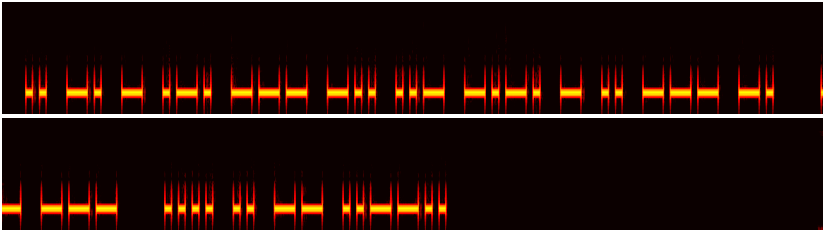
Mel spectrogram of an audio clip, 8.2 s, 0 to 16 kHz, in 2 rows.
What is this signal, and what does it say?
Morse code, heard as a keyed tone, about 34 wpm, 700 Hz. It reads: INTRODUCTION TO HIM?
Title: Sentences from Top 1000 Words 35wpm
